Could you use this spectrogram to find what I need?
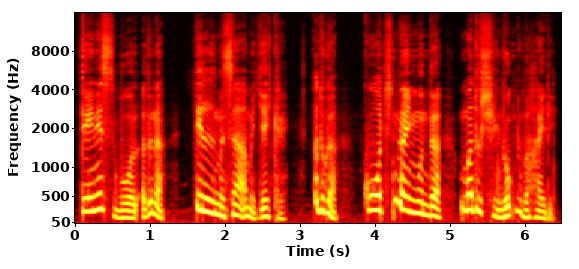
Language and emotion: Manipuri, disgusted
